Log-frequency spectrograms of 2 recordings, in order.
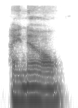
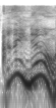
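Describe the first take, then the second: First: It is said softly and calmly. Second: It is said loudly and assertively. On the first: A calm inner certainty that needs no proof. The speaker calls it right. "that quiet" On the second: Trying to prove oneself to others. The speaker calls it wrong. "It's not the person that's like"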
